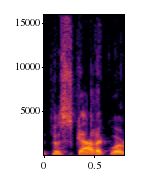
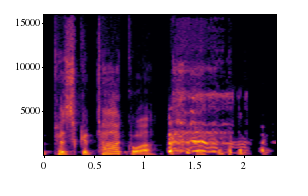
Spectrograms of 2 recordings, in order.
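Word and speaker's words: Piscataqua: The first night I was on the air in Portsouth, uh on HB, uh instead of saying the Piscatqua River, I said the Piscatacqua.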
